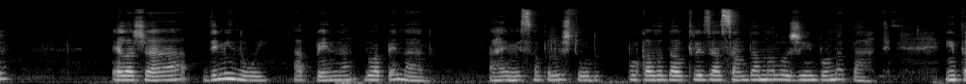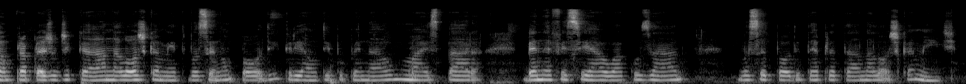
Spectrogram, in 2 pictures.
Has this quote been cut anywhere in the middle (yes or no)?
no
